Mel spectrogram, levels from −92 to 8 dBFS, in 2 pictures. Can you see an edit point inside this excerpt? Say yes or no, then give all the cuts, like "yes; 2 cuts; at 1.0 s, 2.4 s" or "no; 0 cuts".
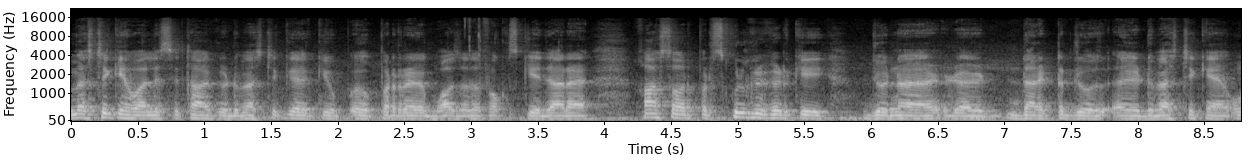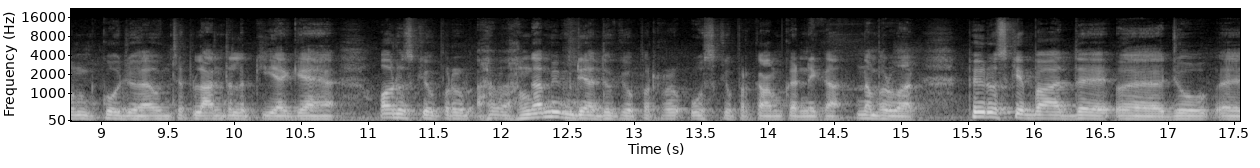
no; 0 cuts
